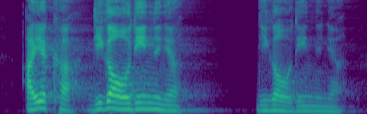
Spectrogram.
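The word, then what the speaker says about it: אַיֶּכָּה: 있느냐 네가 어디 있느냐 히브리어로는 한 단어입니다 아에카 이렇게 발음합니다 아에카 네가 어디 있느냐 네가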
